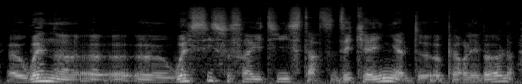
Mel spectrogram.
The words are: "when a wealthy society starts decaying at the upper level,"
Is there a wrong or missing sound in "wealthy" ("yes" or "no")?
yes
